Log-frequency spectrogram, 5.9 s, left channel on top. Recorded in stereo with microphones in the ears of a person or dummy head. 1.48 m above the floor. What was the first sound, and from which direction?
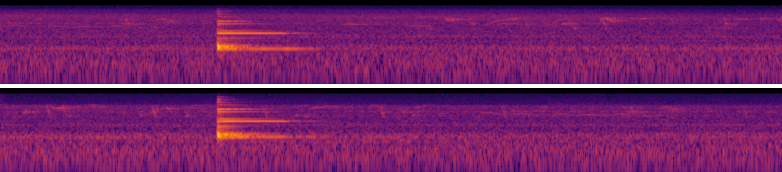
A bell, 15° right (ahead or behind).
